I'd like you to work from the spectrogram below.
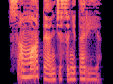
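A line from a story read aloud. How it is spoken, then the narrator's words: Muttered. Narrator (Russian): пробормотала Эльса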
